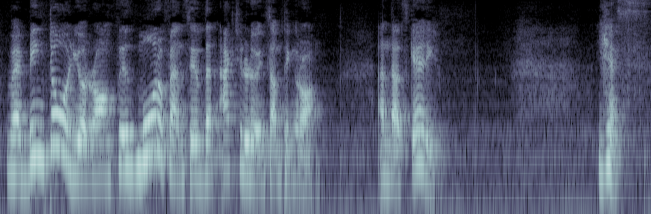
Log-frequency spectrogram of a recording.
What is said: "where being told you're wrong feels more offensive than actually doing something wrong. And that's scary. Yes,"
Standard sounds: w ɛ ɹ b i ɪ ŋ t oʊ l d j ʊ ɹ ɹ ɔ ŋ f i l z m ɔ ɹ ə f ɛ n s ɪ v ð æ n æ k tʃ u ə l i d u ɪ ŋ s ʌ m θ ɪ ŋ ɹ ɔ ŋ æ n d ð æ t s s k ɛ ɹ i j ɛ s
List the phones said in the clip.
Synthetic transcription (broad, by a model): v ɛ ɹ b i ɪ ŋ t oʊ l d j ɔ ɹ ɹ ɔ ŋ f i l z m ɔ ɹ ə f ɛ n s ɪ v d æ n æ k tʃ u ə l i d u ɪ ŋ s ʌ m t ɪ ŋ ɹ ɔ ŋ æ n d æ t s s k ɛ ɹ i j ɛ s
